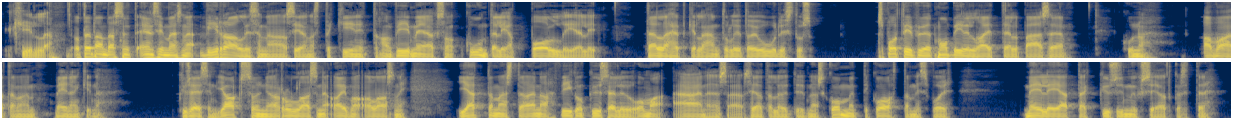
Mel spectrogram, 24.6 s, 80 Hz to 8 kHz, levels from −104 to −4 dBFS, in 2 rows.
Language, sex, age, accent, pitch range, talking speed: Finnish, male, 30-49, native, 75-90 Hz, 125 wpm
